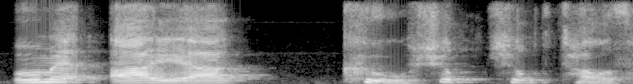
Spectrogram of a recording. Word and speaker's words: Umeajaghaku: First order of business, please pronounce your last name correctly because I butchered it. Umeajaghaku.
